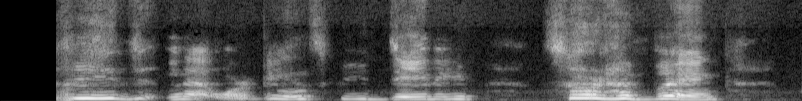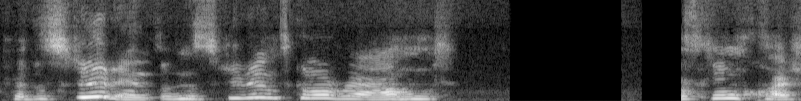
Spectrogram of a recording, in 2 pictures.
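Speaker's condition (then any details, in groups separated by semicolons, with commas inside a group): Cerebral palsy; quadriplegic, wheelchair user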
